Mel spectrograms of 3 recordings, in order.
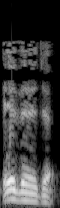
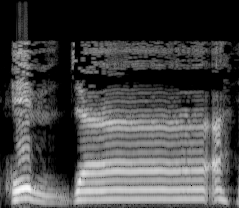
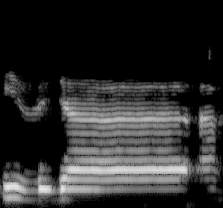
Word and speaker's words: إذ جاء: شوف لا تقول إذا جاء إذا جاءه هذا قلقلة في الذال الصحيح إذ جاء يعني انتبه لا تفلت منك الذال وتصير فيها شيء من القلقلة حاول تتحكم فيها بحيث أنك تنطقها ذال ساكنة بدون ما يكون فيها يعني شيء من القلقلة حتى لا تتحرك من مكانها فتقول بالصدق إذ جاء سمعنا كذا وكذب وكذب بالصدق إذ جاء.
